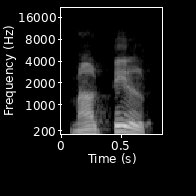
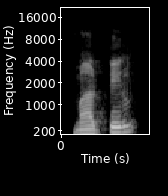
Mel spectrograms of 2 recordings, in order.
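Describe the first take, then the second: No difference in how they are said.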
